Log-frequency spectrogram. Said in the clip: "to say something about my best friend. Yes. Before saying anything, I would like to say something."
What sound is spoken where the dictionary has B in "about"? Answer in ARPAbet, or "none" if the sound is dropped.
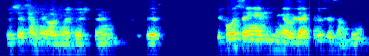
none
